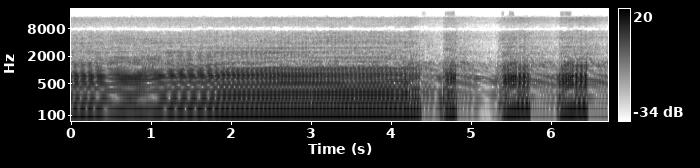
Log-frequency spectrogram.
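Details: 1978 Homelite XL12 two-stroke chainsaw revived after years of sitting, cutting firewood: strong steady scream that bogs cleanly into each cut and picks back up; runs and cuts healthily.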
